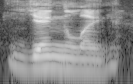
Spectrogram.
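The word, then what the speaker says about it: Yuengling: the bag language yes the actual pronunciation of the name of that Brewery is Yingling you gotta remember I'm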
